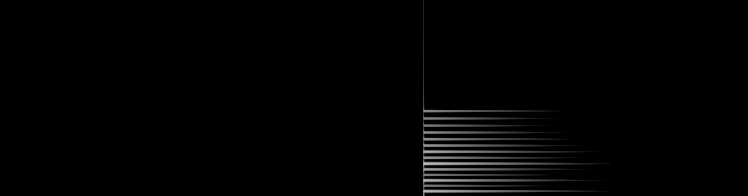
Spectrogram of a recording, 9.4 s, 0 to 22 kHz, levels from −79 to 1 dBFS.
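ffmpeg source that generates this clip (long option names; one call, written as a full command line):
ffmpeg -f lavfi -i "aevalsrc='0.1*pow(10,-3*t/2.47)*sin(2*PI*596.48*t)+0.0119*pow(10,-3*t/2.47)*sin(2*PI*1195.81*t)+0.075*pow(10,-3*t/2.47)*sin(2*PI*1800.83*t)+0.0141*pow(10,-3*t/2.47)*sin(2*PI*2414.32*t)+0.0422*pow(10,-3*t/2.47)*sin(2*PI*3039.02*t)+0.126*pow(10,-3*t/2.47)*sin(2*PI*3677.55*t)+0.0316*pow(10,-3*t/2.47)*sin(2*PI*4332.46*t)+0.0631*pow(10,-3*t/2.47)*sin(2*PI*5006.17*t)+0.0316*pow(10,-3*t/2.47)*sin(2*PI*5701*t)+0.0266*pow(10,-3*t/2.47)*sin(2*PI*6419.12*t)+0.02*pow(10,-3*t/2.47)*sin(2*PI*7162.56*t)+0.0112*pow(10,-3*t/2.47)*sin(2*PI*7933.24*t)+0.0141*pow(10,-3*t/2.47)*sin(2*PI*8732.93*t)+0.02*pow(10,-3*t/2.47)*sin(2*PI*9563.26*t)':duration=2.34:sample_rate=44100" out.wav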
